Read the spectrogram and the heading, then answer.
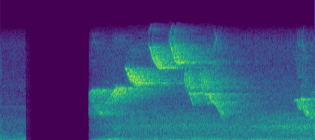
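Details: Young red-crested cardinal still in juvenile plumage, very active and highly repetitive, its song being trained by its keeper: after a brief silence, loud clear whistled phrases with rising and falling slurred notes, followed by a short whistled phrase near the end.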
